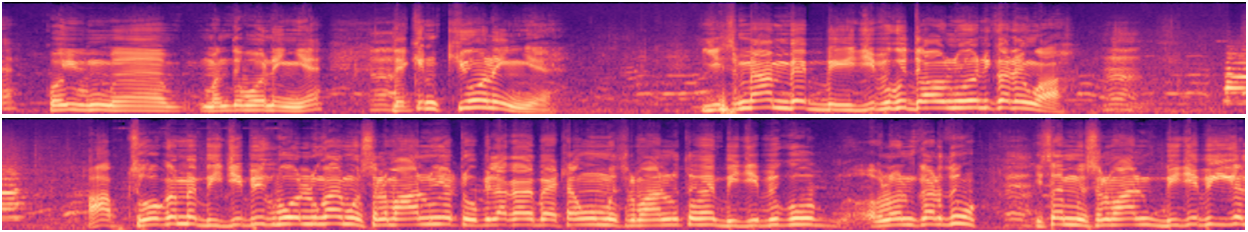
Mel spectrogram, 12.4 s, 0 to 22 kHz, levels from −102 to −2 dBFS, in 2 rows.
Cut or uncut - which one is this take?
uncut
